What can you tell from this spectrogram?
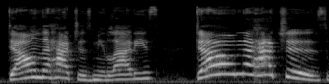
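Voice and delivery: loud, rowdy toast; pirate yell. A narrator's reading. Captain yelling a toast at dinner, loud and rowdy. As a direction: bang the table and bellow it. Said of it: "pounded his fist on the table and yelled".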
